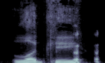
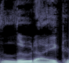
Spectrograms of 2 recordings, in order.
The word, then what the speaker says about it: Ludke: Michael Ludke, who I pronounced Ludike or something like that, and was corrected, said, that Jersey accent, Yoda, the sound kind of sounds like an R.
